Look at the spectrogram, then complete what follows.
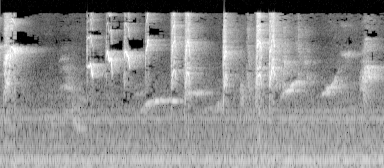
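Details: Purple-throated sunbird song used as a lure for other birds: sharp high chips and short thin trills in quick bursts, with a few lower slurred whistles between them, over a faint background hum.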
